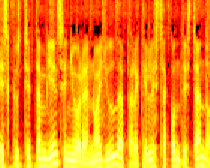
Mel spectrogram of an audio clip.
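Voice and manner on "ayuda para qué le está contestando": normal talking voice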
